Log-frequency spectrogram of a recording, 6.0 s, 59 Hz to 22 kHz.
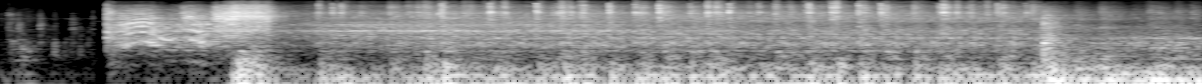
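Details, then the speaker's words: BluePrint 540 ci big-block Chevy V8 newly fitted with a Holley Mid-Mount accessory drive kit PN 20-242, restarted on a belt test: the engine cranks, catches quickly and settles into an even idle, with no squeal or chirp; the belt stays on and the drive works well. "more I'll take it it's not complete yet but it's working it's working good"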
